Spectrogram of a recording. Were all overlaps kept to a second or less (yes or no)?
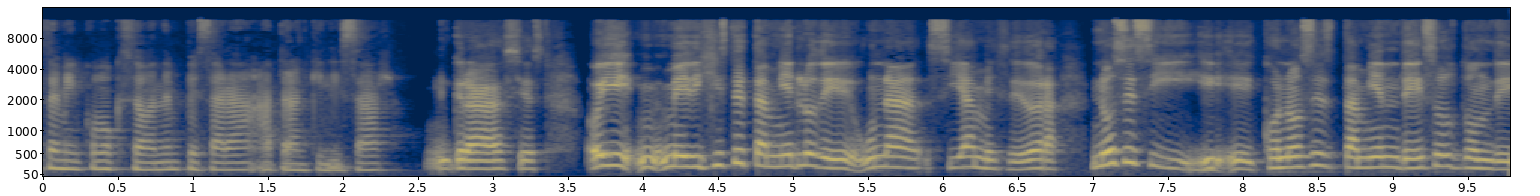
yes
